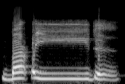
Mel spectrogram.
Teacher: دال کو ہم ساکن کر دیں گے وقف کرتے ہوئے، اور جب ہم ساکن کریں گے تو یہاں پہ جو ہے قلقلہ ہوگا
